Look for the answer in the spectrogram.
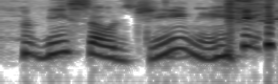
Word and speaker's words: misogyny: Did I say it right now? – No. – Oh, God. No, let me say it again. – Misogyny. – Misogyny. Sorry. I mean, okay, misogyny. I got it. It's spelled, it just, like, it's got O-G-Y-N in it. And I was like, yeah, it threw me.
